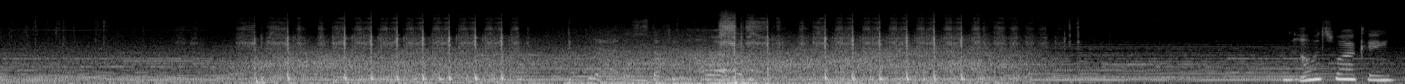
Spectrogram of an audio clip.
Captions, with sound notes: [loud autofocus motor hunting] Yeah, this is definitely not working. [More loud motor noises] Now it's working.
